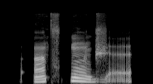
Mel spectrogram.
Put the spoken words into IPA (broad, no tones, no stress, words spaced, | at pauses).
ʔɐ̃t͡sk͡pũd͡ʒɛ̰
